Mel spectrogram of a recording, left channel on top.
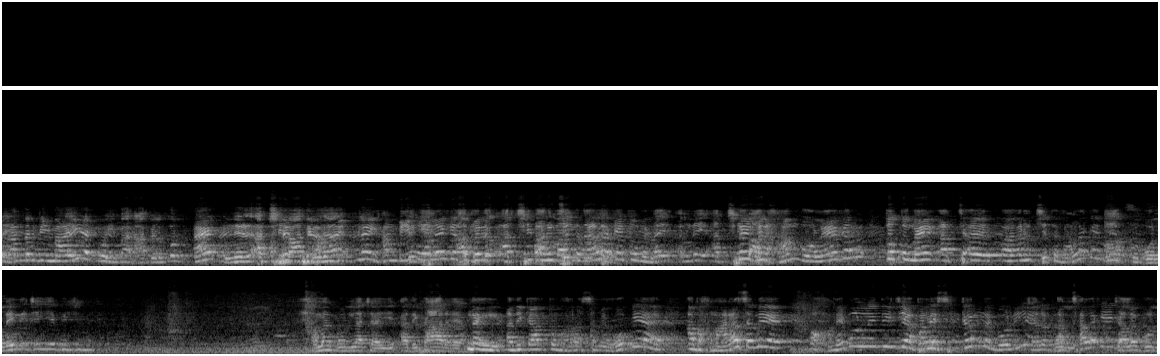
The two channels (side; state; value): left; silent; 59 dB below the other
